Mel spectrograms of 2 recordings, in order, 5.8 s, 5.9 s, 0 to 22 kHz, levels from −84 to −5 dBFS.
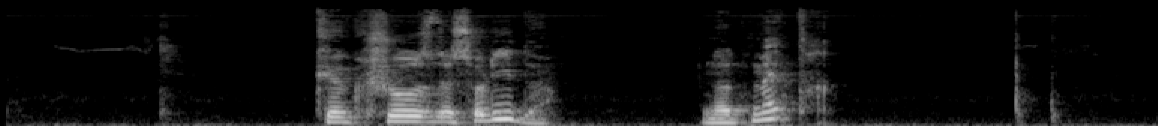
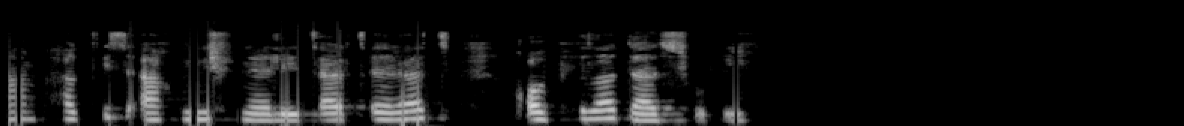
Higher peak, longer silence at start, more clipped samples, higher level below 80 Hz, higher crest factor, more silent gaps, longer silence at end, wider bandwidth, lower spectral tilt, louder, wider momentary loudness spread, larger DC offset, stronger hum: about the same, -12 dBFS vs -10 dBFS; first, 1.6 s vs 0.05 s; neither; about the same, -60 dBFS vs -64 dBFS; about the same, 18 dB vs 22 dB; neither; second, 0.7 s vs 2.2 s; first, 16.5 kHz vs 8.8 kHz; first, -5.5 dB/octave vs -4 dB/octave; first, -27 LUFS vs -30 LUFS; first, 21 LU vs 14 LU; neither; neither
